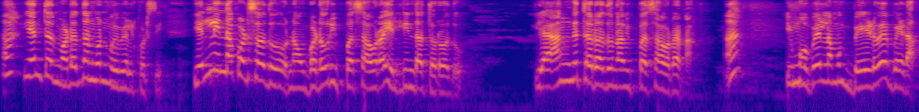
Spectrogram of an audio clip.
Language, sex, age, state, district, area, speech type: Kannada, female, 60+, Karnataka, Mysore, urban, spontaneous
